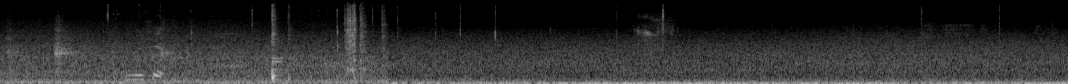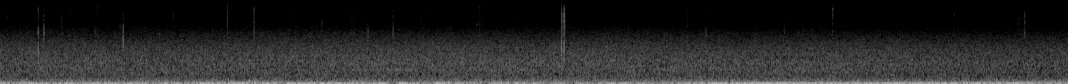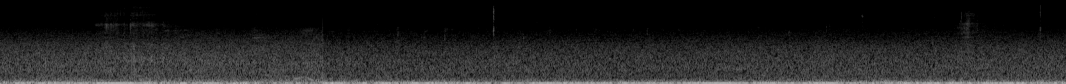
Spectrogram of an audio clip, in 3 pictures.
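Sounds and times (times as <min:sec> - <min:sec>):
strong wind buffeting microphone: 0:00.0 - 0:22.3.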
